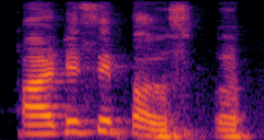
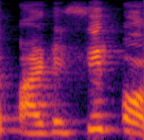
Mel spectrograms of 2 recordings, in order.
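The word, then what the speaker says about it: participle: ফর্মের পরে পড়ছেন পাস্ট পার্টিসিপল। পড়ছেন না এরকম? পার্টিসিপল বানানটা দেখছেন? খবরদার পার্টিসিপল বানানে যেন পিএল এখানে যেন পিএল না হয়ে যায়, খবরদার, তাহলে কিন্তু ভুল হবে, এটার উচ্চারণ হচ্ছে পার্টিসিপল, নট পার্টিসিপাল।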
